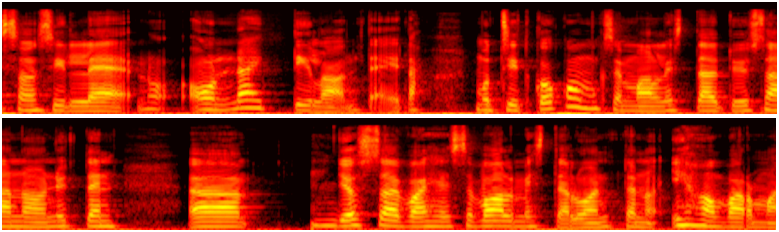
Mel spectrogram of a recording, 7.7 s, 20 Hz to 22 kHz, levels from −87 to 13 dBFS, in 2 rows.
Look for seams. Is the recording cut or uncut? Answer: uncut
